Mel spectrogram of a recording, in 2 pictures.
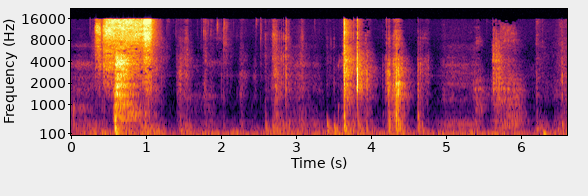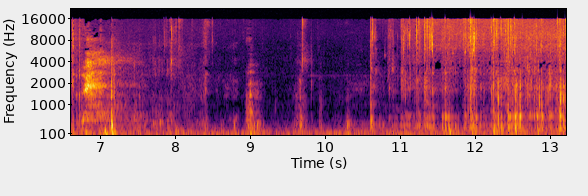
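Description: Plastic bottle of fizzy fruit drink being opened: a short loud hiss as the cap is loosened, a few clicks and knocks of the cap and bottle being handled, then the drink pouring and fizzing into a plastic cup near the end.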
